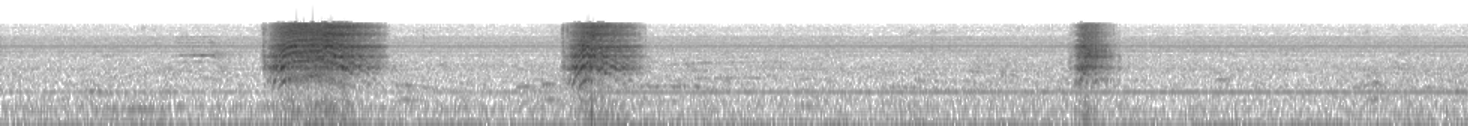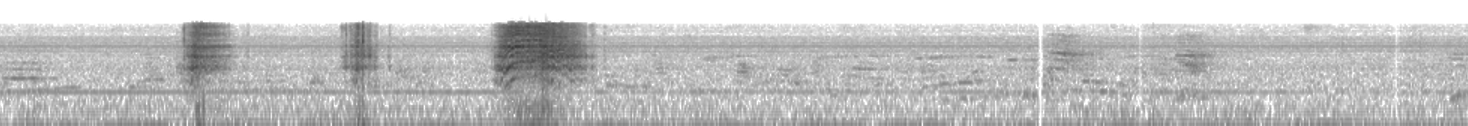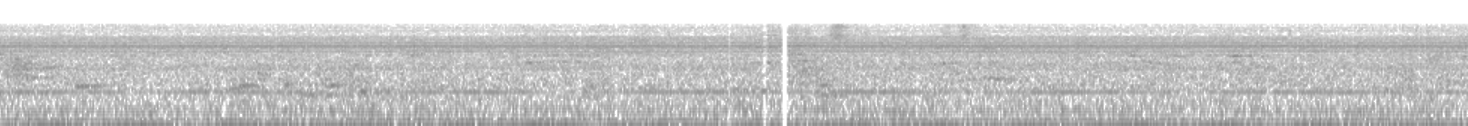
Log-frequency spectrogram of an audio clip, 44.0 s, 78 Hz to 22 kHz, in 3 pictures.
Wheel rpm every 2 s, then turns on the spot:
0, 40, 10, 10, 0, 10, 0, 0, 10, 10, 30, 0, 0, 0, 0, 0, 0, 0, 0, 0, 0, 0.
none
